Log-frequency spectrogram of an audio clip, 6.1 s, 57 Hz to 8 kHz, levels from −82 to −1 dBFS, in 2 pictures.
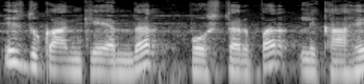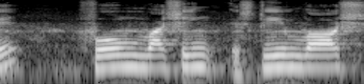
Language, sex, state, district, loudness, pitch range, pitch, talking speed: Hindi, male, Madhya Pradesh, Dhar, -16 LUFS, 120-160 Hz, 150 Hz, 110 wpm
